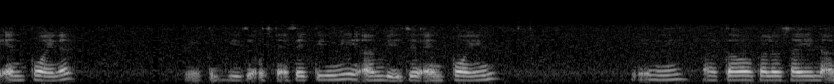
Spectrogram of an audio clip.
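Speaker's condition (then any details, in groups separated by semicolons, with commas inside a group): No condition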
